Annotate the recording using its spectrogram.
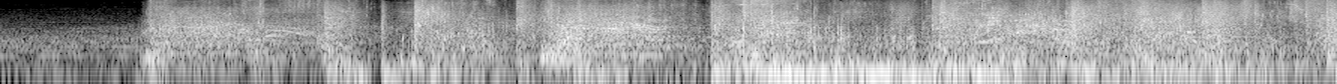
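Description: Magic blasts and impacts crackle in quick bursts.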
